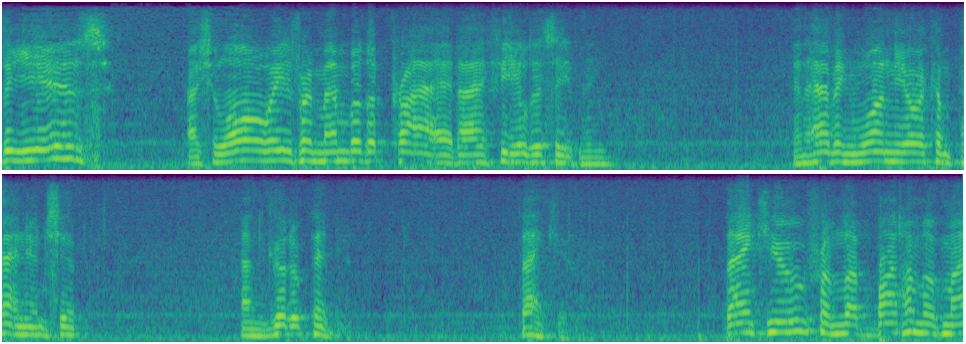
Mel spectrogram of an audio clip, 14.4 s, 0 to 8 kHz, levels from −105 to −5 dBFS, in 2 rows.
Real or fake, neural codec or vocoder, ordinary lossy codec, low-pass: fake; vocoder, 44.1 kHz, 128 mel bands, Pupu-Vocoder; Opus, 32 kbps; 7.2 kHz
